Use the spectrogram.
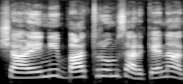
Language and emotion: Goan Konkani, neutral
